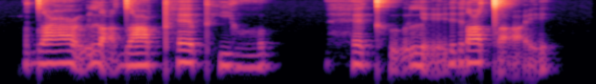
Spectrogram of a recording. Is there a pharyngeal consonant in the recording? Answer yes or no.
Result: yes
